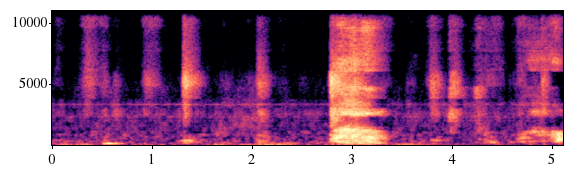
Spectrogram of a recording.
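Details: Loud harsh throat-clearing burst under a second amid quiet speech, as a man with back pain and L4-L5 disc bulge with sciatica describes his varma treatment, about 26 days in.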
